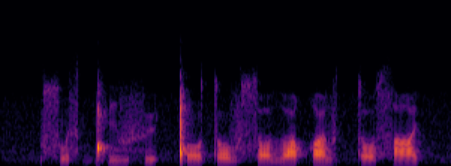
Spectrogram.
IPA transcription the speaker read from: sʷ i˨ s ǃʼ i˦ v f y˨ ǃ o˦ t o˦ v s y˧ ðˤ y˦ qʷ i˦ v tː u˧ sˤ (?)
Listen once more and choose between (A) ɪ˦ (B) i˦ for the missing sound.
B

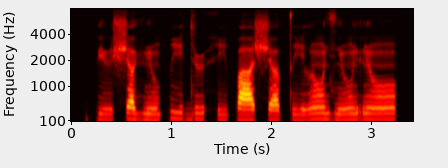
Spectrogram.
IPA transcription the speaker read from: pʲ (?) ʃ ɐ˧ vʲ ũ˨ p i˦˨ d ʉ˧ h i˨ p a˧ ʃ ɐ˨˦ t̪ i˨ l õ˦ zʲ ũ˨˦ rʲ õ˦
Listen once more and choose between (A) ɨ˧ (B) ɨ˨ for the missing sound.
B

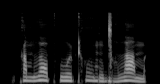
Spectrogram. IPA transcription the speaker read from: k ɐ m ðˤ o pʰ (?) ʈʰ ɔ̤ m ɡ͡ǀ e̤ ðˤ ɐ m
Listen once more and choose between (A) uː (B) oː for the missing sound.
A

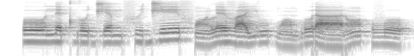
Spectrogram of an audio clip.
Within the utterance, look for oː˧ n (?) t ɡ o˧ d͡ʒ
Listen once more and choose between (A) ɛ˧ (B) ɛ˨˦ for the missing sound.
A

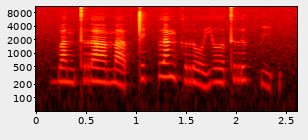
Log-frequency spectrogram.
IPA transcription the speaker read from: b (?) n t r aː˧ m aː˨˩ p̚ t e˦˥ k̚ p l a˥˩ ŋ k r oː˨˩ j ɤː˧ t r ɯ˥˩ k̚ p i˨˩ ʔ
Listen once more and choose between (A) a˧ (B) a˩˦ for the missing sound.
A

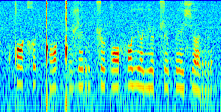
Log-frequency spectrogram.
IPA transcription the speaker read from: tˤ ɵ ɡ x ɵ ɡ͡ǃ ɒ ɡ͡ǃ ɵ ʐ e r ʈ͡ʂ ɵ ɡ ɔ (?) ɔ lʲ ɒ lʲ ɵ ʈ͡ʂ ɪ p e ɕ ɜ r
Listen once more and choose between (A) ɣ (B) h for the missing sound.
B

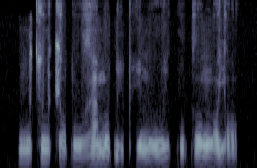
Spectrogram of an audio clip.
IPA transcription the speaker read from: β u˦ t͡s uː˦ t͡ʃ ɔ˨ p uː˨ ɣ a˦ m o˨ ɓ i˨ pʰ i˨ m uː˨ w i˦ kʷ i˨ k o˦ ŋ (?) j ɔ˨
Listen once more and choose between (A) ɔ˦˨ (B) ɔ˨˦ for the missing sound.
B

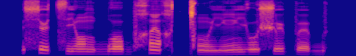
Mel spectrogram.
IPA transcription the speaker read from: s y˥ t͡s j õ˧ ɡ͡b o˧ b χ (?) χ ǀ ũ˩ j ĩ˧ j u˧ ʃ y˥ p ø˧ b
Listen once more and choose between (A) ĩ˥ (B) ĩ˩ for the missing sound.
A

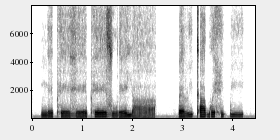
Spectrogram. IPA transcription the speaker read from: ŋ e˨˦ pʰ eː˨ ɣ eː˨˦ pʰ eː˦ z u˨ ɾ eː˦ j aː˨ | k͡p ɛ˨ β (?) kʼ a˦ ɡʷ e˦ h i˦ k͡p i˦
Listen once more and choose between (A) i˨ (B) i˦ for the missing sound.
B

